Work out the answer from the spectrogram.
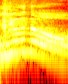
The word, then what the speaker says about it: Yunho: Pronounce their names. Hi, my name is Songhwa. My name is Hongjung. And Yunho.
